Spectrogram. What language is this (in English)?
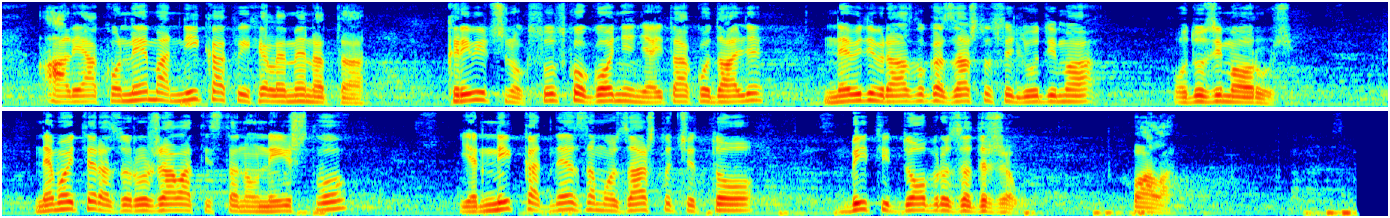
Serbian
